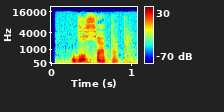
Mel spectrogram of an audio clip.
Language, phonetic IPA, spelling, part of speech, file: Russian, [dʲɪˈsʲatək], десяток, noun, Ru-десяток.ogg
- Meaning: 1. ten, set of ten 2. tens, ten's place 3. decade 4. dozens of, many 5. genitive plural of деся́тка (desjátka)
